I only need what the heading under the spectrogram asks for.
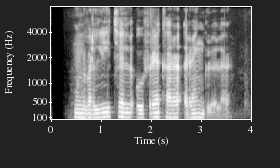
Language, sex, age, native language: Icelandic, male, 14, Icelandic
